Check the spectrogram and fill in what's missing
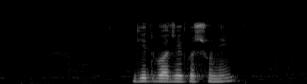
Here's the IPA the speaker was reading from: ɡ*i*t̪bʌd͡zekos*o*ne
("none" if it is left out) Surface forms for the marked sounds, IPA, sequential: i, u

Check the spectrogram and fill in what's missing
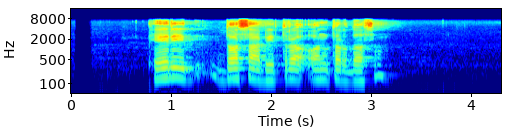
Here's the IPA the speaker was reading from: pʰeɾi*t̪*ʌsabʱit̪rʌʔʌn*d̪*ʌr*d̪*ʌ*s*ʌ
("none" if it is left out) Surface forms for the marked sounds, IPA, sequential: d̪, t̪, d̪, s

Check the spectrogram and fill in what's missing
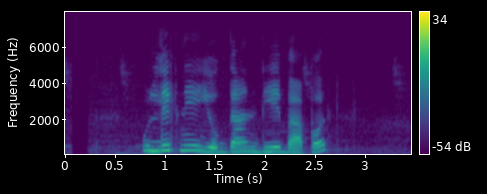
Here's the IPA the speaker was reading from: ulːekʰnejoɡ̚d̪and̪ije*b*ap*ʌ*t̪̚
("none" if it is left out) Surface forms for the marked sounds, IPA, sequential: b, ʌ

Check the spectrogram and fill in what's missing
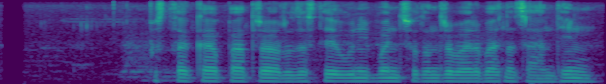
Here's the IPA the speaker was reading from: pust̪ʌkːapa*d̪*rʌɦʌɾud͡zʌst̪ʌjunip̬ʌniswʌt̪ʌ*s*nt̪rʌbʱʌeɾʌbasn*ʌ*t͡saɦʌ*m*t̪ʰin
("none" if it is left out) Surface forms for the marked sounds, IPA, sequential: t̪, none, ʌ, n

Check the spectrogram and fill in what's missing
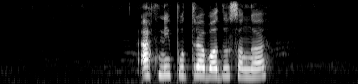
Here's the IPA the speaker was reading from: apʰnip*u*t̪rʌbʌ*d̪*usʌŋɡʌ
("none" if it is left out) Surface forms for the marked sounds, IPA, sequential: u, d̪

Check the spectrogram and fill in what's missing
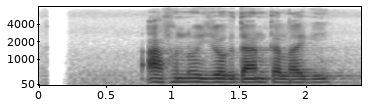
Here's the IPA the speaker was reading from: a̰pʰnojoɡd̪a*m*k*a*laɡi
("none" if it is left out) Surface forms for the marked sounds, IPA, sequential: n, a

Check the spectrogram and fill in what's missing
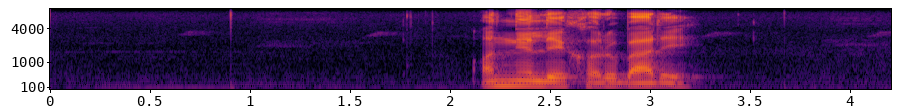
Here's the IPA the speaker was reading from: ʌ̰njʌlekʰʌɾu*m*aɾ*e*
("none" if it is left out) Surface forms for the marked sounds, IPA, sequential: b, e

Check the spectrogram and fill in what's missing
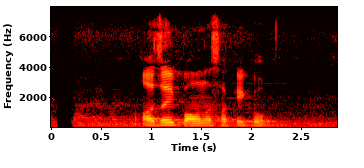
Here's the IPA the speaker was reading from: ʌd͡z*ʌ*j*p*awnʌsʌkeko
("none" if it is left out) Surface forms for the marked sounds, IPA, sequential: ʌ, p

